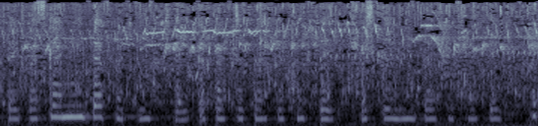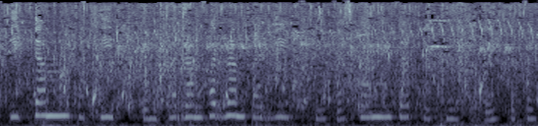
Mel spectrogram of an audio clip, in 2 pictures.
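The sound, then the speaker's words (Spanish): Water trickles and splashes steadily from a spring, a continuous bubbling wash that lasts throughout, with a low voice-like murmur running underneath. “Una mala mañana, mientras la niña recogía agua del manantial”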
